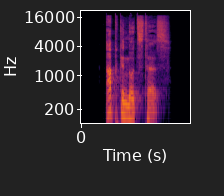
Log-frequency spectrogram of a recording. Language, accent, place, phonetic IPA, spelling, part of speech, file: German, Germany, Berlin, [ˈapɡeˌnʊt͡stəs], abgenutztes, adjective, De-abgenutztes.ogg
- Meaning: strong/mixed nominative/accusative neuter singular of abgenutzt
